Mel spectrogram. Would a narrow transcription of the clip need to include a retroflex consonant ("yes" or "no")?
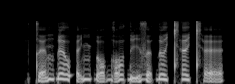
no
